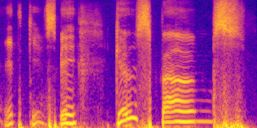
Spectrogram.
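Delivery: high, drawn-out shiver of delight; Discord. Acted. Discord reacts to the ear scratch, high and ticklish. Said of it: "Discord starts".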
